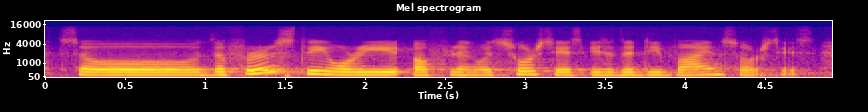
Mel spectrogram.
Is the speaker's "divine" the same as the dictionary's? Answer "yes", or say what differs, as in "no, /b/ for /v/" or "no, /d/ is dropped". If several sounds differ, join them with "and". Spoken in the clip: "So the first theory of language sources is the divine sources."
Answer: yes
